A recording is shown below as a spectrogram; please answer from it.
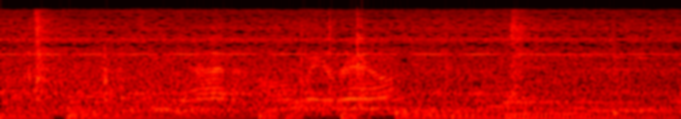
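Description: Steady hum of a sail-cutting plotter's vacuum running in the background, with stiff Dacron sailcloth rustling and crackling as it is handled, loudest just after the start and about three seconds in.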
